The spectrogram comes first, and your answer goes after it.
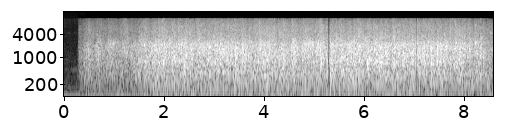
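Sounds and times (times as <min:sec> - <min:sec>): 
slow clap sound effect: 0:00.3 - 0:08.5.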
